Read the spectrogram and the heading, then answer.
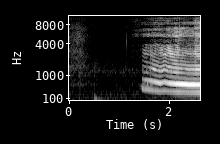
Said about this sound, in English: Okay, great. Yep, we'll just pause for you to yawn,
